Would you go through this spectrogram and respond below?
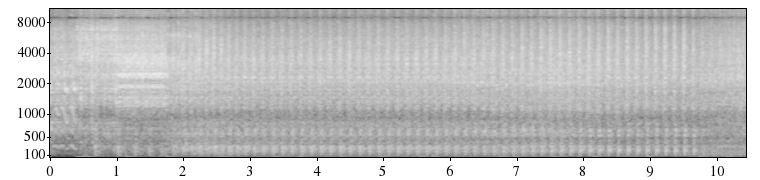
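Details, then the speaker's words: Cheap 6.4 Powerstroke diesel truck, first start after fitting new batteries (it previously wouldn't start). It cranks, catches quickly and settles into a steady, even idle knock about three beats a second; the engine sounds healthy. "Oh my god, dude, it kind of runs good. Wait, how's it blow by? Shit, dude. I think this is a good motor."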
